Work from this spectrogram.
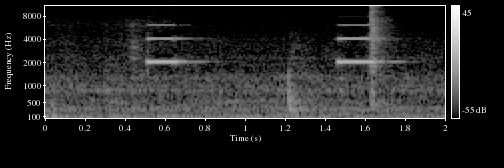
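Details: CyberPower 1500VA UPS (CP1500AVR/CP1500C) switched on after battery replacement: two short high beeps about a second apart in a quiet room, the normal power-on signal, now showing battery capacity.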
